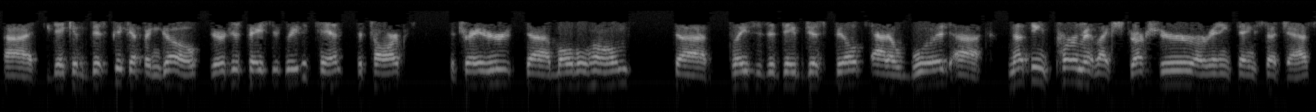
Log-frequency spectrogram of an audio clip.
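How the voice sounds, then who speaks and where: A man calling into a radio talk show over a crackly phone line that fades in and out, talking haltingly with lots of fillers. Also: on the high side, steady tone, dry recording. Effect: crackly phone line fading in and out. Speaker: caller. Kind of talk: call-in radio interview.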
